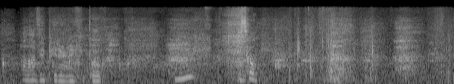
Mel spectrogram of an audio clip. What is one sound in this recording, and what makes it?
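A young man talks quietly close to a microphone.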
